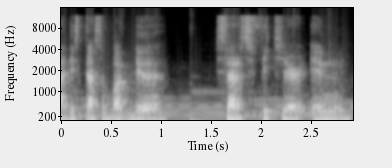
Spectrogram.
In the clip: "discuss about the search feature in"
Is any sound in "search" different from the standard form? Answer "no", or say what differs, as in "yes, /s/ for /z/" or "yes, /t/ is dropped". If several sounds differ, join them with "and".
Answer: yes, /s/ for /tʃ/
